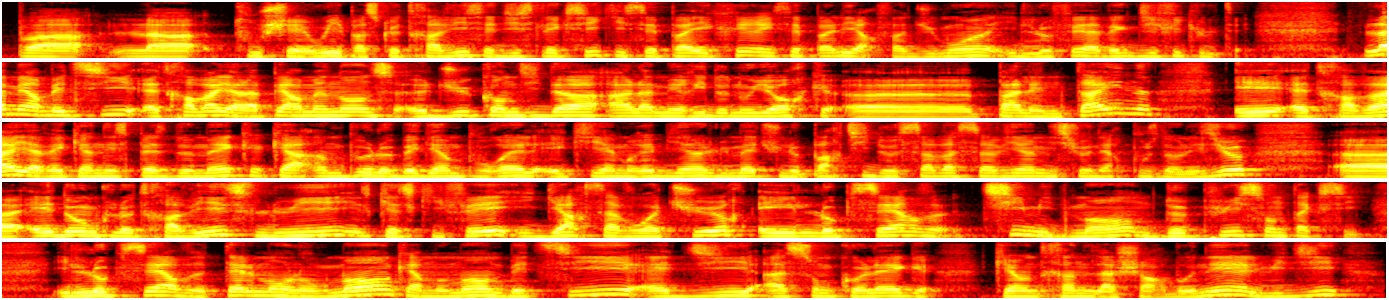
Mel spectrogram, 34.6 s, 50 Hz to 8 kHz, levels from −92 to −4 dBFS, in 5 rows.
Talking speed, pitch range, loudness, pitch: 210 wpm, 120-150 Hz, -20 LUFS, 130 Hz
